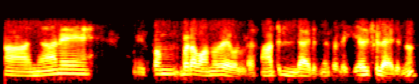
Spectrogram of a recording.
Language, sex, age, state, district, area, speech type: Malayalam, male, 45-60, Kerala, Thiruvananthapuram, rural, conversation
